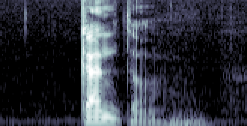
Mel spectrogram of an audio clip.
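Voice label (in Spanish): "canto", Spanish; laboratori fonetica; nasals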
